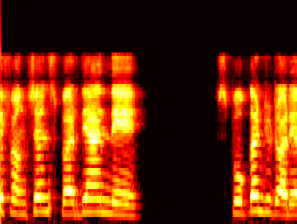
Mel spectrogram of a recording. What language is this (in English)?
Hindi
